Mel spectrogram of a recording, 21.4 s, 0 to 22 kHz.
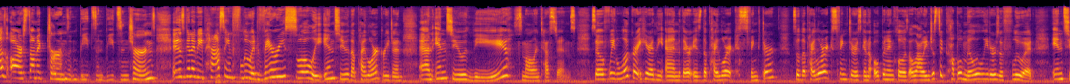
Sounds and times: Speech: 0.0s - 21.4s.

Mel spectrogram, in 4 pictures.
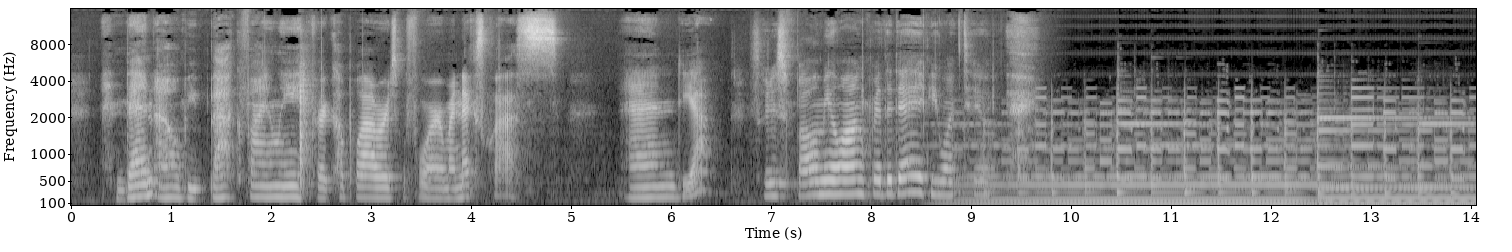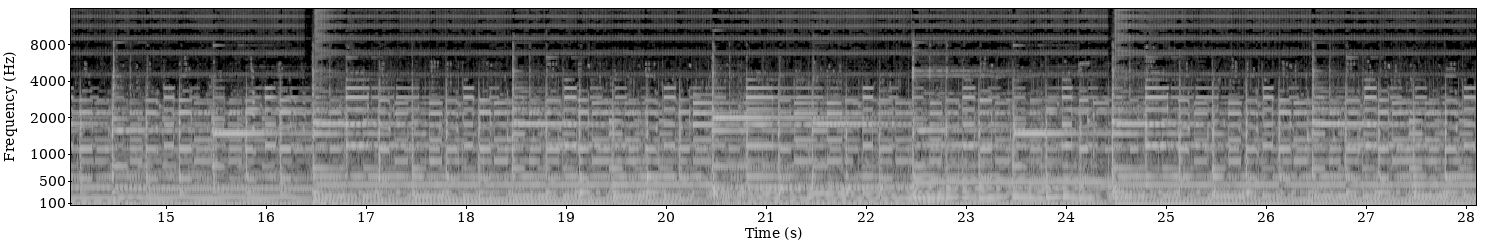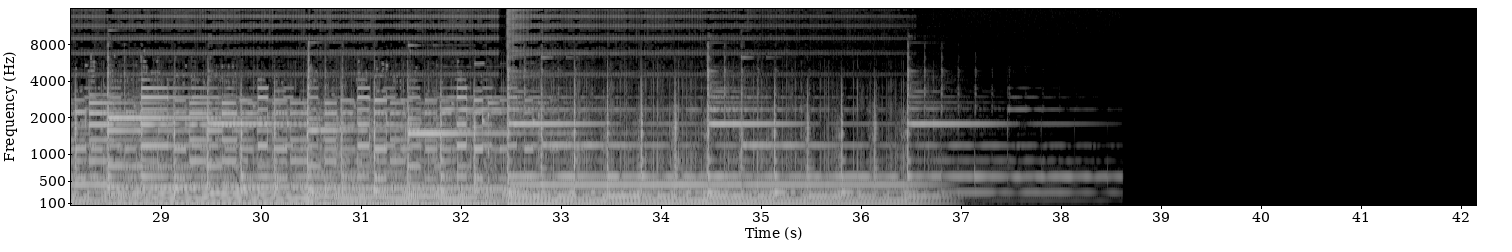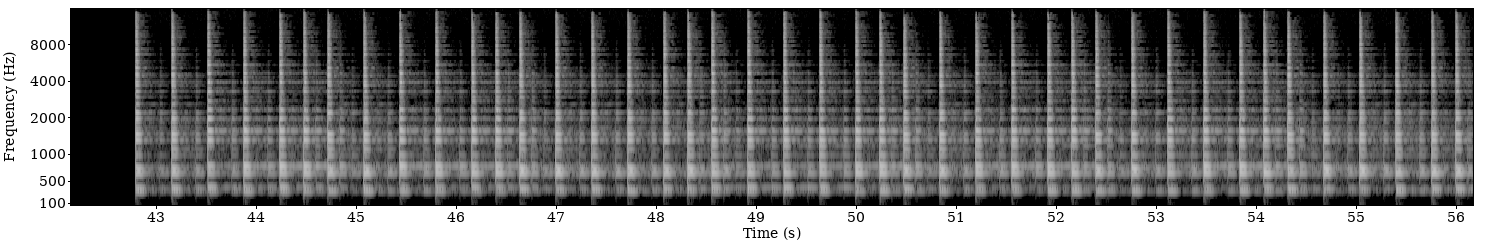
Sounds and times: Speech: 0.3s - 4.9s, 5.5s - 9.6s
Music: 7.9s - 38.6s, 42.8s - 56.1s.

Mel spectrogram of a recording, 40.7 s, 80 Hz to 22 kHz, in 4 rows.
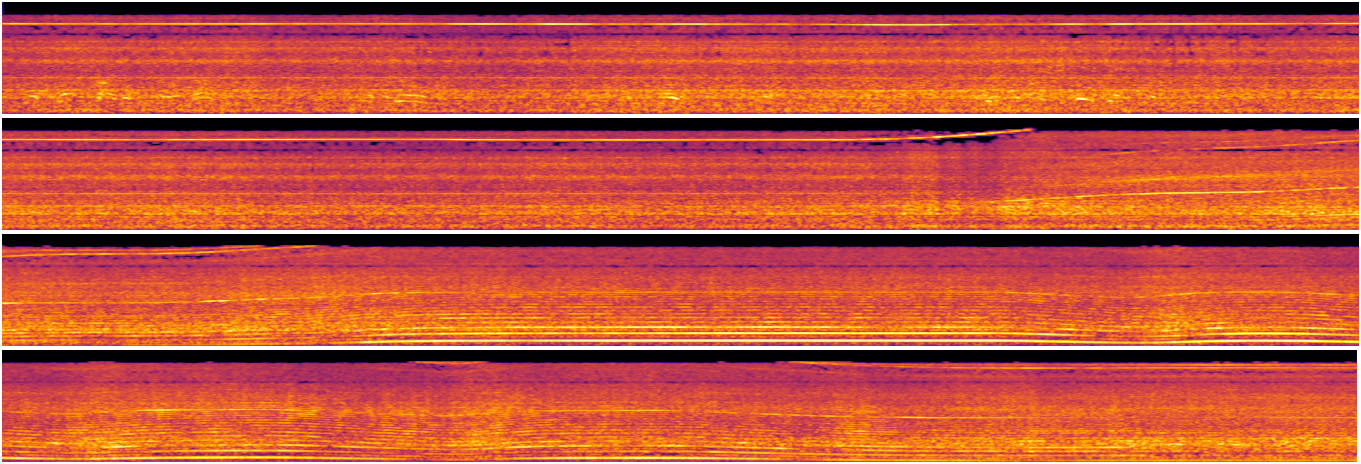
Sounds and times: Vacuum cleaner: 0.0s - 40.6s.

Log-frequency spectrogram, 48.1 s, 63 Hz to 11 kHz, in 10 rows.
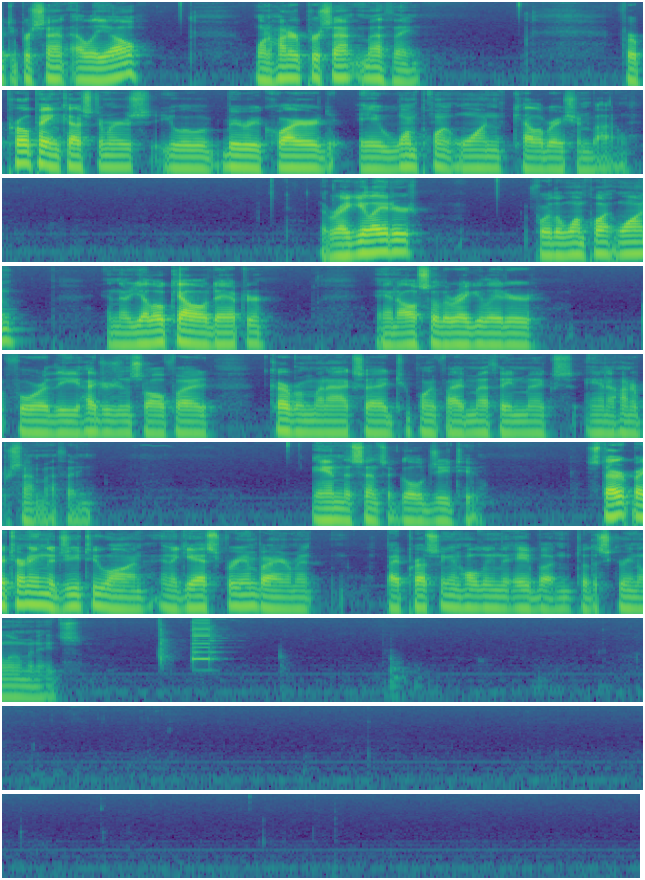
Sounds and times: Speech: 0.0s - 1.2s, 1.9s - 3.2s, 4.6s - 9.6s, 12.0s - 12.8s, 13.6s - 14.6s, 15.2s - 16.5s, 17.2s - 18.6s, 19.2s - 24.8s, 26.3s - 27.7s, 28.4s - 34.3s.

